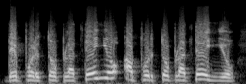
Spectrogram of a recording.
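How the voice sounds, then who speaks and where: Male sports anchor, high voice, punchy read, dry studio, faint music bed. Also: lively intonation, no echo. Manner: emphatic, quick presenting. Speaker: sports news presenter. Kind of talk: news presenting.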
